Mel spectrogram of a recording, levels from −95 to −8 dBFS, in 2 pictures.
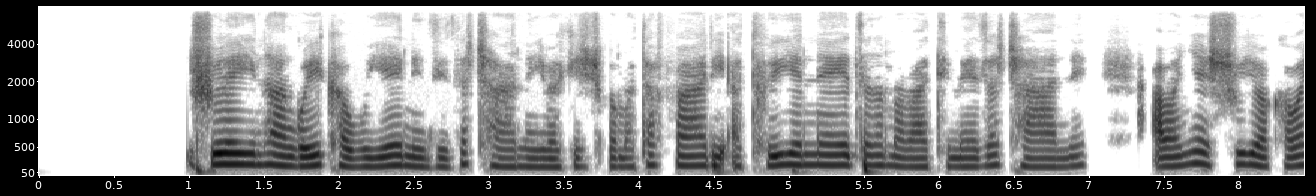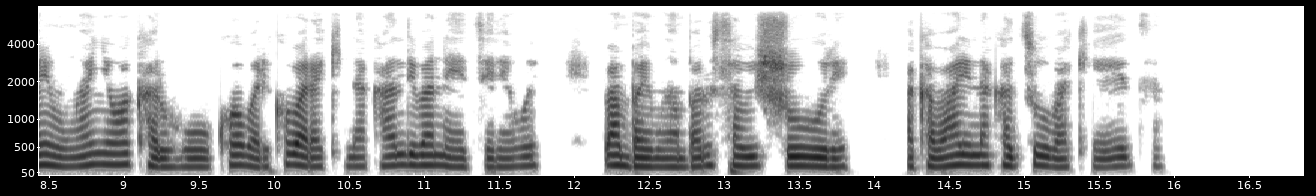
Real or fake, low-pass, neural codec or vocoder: real; 7.2 kHz; none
